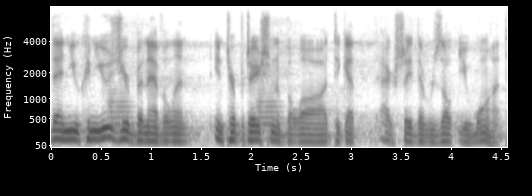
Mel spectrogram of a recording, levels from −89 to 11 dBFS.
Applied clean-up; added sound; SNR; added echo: none; Brass instrument; 16 dB; none.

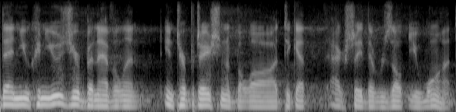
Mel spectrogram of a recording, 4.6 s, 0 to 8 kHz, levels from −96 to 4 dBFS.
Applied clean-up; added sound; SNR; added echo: neural separator model SepFormer DNS4.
